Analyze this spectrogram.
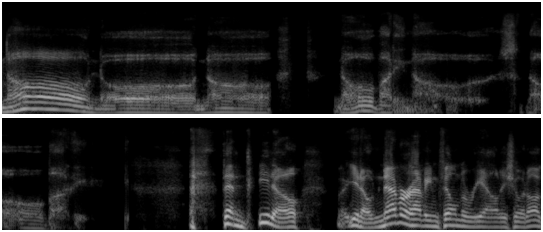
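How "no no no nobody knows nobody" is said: very low, very slow put-on bass, "no" drawn out. Acting out a man's answer to whether she knows, imitating his deep voice.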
